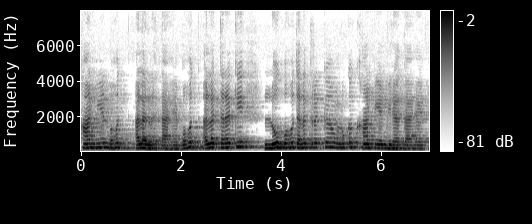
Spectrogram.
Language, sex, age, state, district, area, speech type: Hindi, female, 30-45, Uttar Pradesh, Bhadohi, urban, spontaneous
